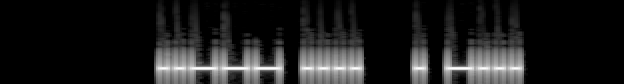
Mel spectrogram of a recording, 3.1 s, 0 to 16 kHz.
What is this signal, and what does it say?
Morse code, heard as a keyed tone, about 30 wpm, 700 Hz. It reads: 2H EB
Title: Winter Field Day Exchanges Encore 30wpm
